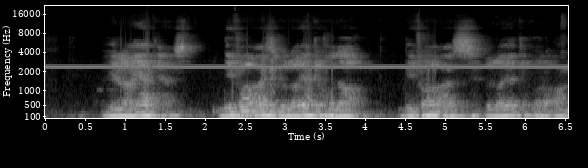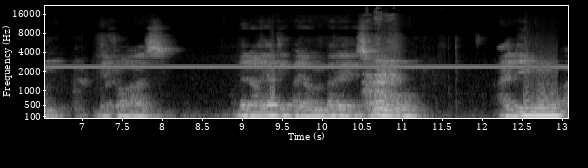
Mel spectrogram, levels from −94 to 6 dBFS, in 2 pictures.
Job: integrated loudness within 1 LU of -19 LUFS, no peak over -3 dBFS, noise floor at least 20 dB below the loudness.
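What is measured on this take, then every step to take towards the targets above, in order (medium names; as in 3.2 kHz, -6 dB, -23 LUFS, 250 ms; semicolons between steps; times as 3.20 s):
clipped samples 1.0%; clipping level -15.0 dBFS; steady tone 2.4 kHz; tone level -41 dBFS; loudness -25.5 LUFS; peak level -15.0 dBFS; loudness target -19.0 LUFS
-> clip repair -15 dBFS; band-stop 2.4 kHz, Q 30; trim +6.5 dB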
